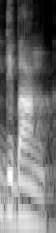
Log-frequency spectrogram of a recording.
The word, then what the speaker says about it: Dibang: देखो, चाइना से आके मिलती है लोहित, और दूसरी इंडो चाइना बॉर्डर से निकलती हुई दिबांग। अब मैं बोल रहा हूँ दिबांग, यहाँ पर देखो स्पेलिंग DIBANG, दिबांग।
